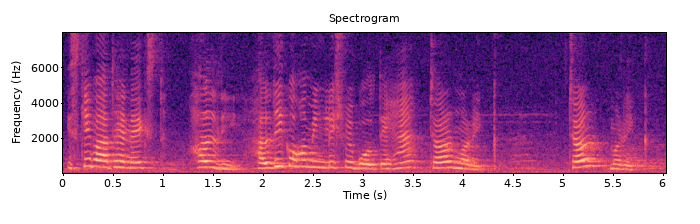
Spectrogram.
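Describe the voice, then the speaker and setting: A woman teaching vocabulary in a casual lesson, saying each word and then repeating it slowly for pronunciation. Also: high voice, fairly bright tone, slight background noise. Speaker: English teacher.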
